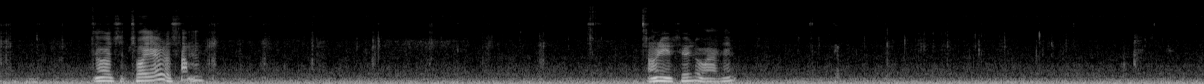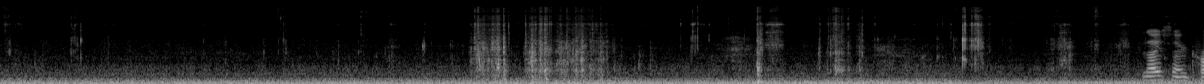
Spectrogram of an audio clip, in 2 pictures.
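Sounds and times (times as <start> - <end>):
crisps crunching: 0.0 - 6.1, 14.0 - 18.2, 20.2 - 23.4
vehicle cabin rumble: 0.0 - 24.0.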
